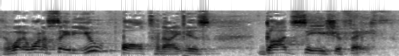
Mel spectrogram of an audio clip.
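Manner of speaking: ordinary delivery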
